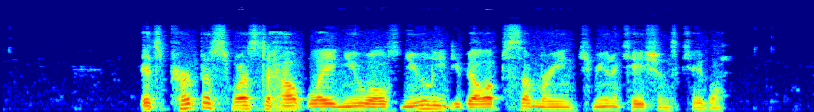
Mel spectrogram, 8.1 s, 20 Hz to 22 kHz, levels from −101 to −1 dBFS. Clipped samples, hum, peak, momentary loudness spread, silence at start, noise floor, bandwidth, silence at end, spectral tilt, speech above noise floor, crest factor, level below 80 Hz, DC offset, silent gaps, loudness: under 0.1%; none; -4 dBFS; 13 LU; 1.4 s; -79 dBFS; 8.8 kHz; 0.9 s; -7 dB/octave; 57 dB; 20 dB; -68 dBFS; under 0.1%; none; -23 LUFS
